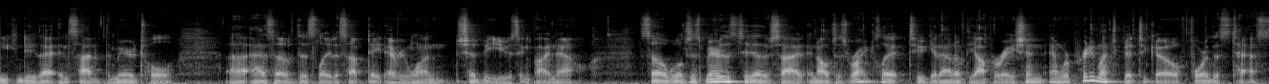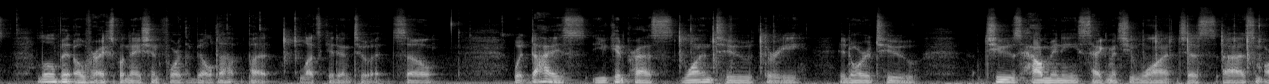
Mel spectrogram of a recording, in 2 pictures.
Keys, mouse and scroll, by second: 5.9 click, 8.1 right click, 8.6 middle click, 9.4 scroll down 2, 9.6 shift+middle click, 12.5 middle click, 14.9 middle click, 15.5 q, 17.3 click, 19.4-20.2 typing, 22.5 typing, 23.9-25.3 typing.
